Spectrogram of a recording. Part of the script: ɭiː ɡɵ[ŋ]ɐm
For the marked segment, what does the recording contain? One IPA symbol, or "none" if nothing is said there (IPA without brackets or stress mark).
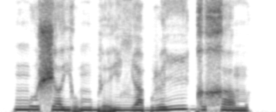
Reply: x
